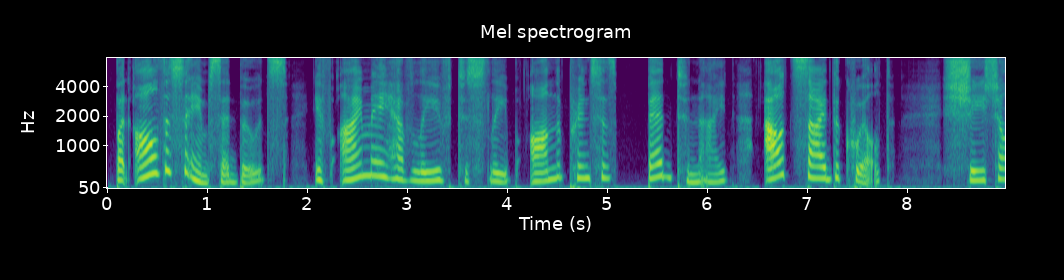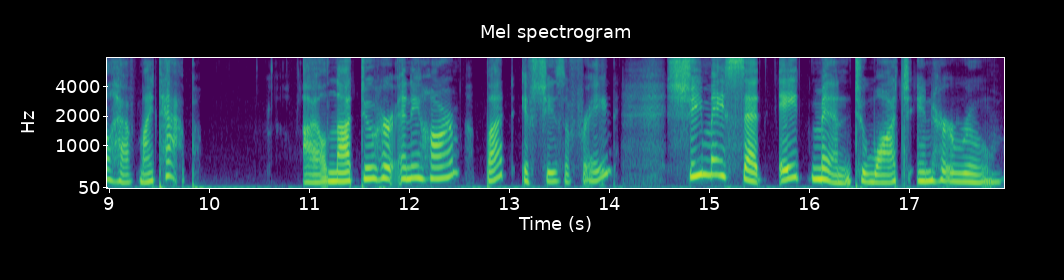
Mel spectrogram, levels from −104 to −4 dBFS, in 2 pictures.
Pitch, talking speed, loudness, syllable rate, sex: 235 Hz, 155 wpm, -24 LUFS, 3.9 syllables/s, female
